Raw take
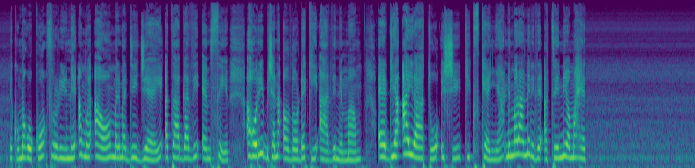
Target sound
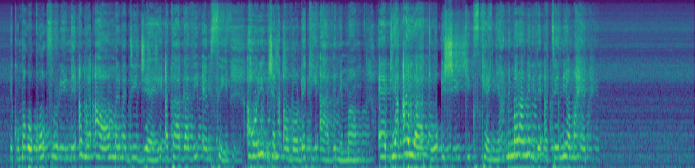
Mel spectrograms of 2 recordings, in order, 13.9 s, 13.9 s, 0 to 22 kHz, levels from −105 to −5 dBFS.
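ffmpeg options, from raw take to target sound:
-filter_complex "[0:a]equalizer=f=740:w=5.4:g=7,aecho=1:1:6.2:0.93,aeval=exprs='0.376*(cos(1*acos(clip(val(0)/0.376,-1,1)))-cos(1*PI/2))+0.0841*(cos(2*acos(clip(val(0)/0.376,-1,1)))-cos(2*PI/2))':c=same,acrossover=split=270|1200[a][b][c];[c]aexciter=amount=3.8:drive=7.1:freq=3k[d];[a][b][d]amix=inputs=3:normalize=0,aecho=1:1:109|137|271:0.168|0.141|0.188,volume=-2.5dB"

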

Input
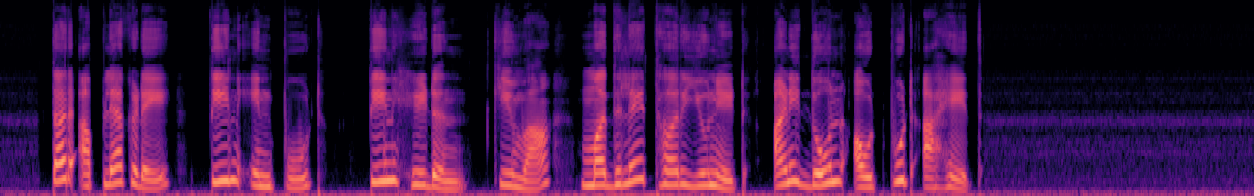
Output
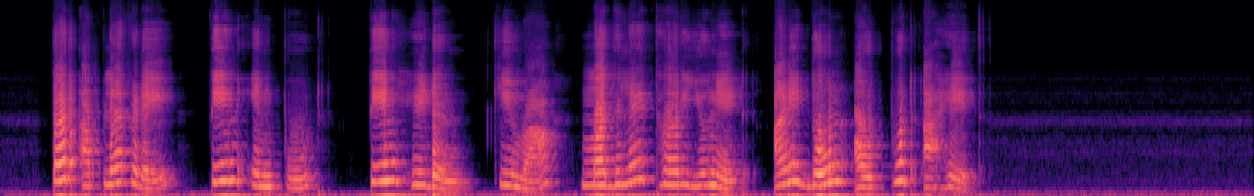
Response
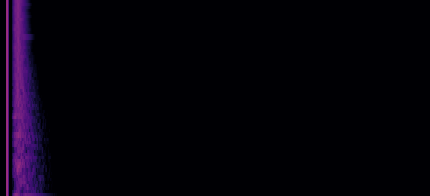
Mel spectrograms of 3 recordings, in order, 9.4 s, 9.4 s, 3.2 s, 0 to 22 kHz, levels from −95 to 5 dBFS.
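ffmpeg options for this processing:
-filter_complex "[0:a]aeval=exprs='clip(val(0),-1,0.0531)':c=same,aecho=1:1:27|76:0.398|0.178,asplit=2[a][b];[1:a]atrim=start_sample=2205,asetrate=70560,aresample=44100[c];[b][c]afir=irnorm=-1:irlink=0,volume=-8.5dB[d];[a][d]amix=inputs=2:normalize=0,aeval=exprs='0.596*(cos(1*acos(clip(val(0)/0.596,-1,1)))-cos(1*PI/2))+0.0944*(cos(3*acos(clip(val(0)/0.596,-1,1)))-cos(3*PI/2))':c=same,volume=2.5dB"

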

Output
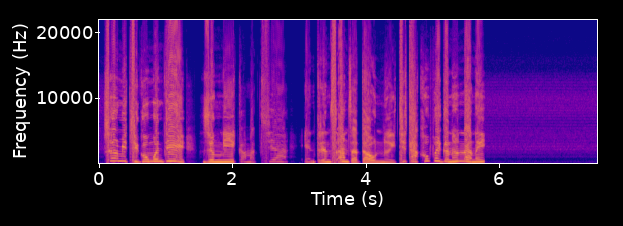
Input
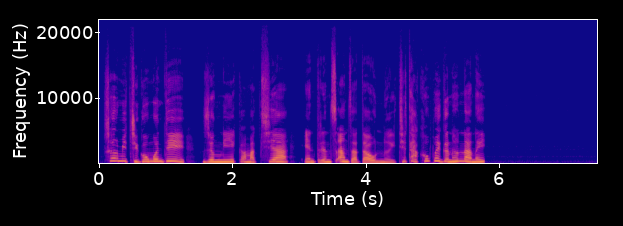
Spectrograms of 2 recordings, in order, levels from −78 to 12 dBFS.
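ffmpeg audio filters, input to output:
-filter_complex "[0:a]acrossover=split=180|1700[a][b][c];[c]aeval=exprs='0.188*sin(PI/2*10*val(0)/0.188)':c=same[d];[a][b][d]amix=inputs=3:normalize=0,asettb=1/sr,asplit=3[e][f][g];[e]atrim=end=2.124[h];[f]atrim=start=2.12:end=3.22,asetpts=PTS-STARTPTS,afade=t=in:d=0.004:c=qsin,afade=t=out:st=1.096:d=0.004:c=qsin,acompressor=threshold=-31dB:ratio=4[i];[g]atrim=start=3.216[j];[h][i]acrossfade=d=0.004:c1=hsin:c2=qsin[k];[k][j]acrossfade=d=0.004:c1=qsin:c2=hsin,volume=2dB"

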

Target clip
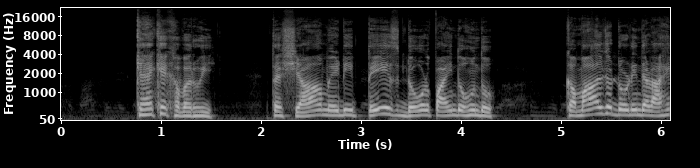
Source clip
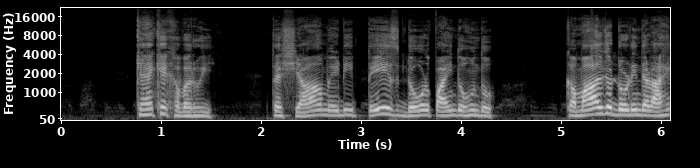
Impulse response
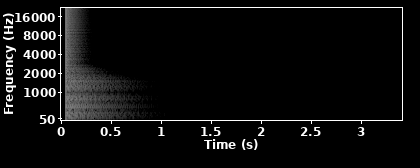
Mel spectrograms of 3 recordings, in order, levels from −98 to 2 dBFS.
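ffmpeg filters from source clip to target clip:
-af "acompressor=threshold=-26dB:ratio=5"

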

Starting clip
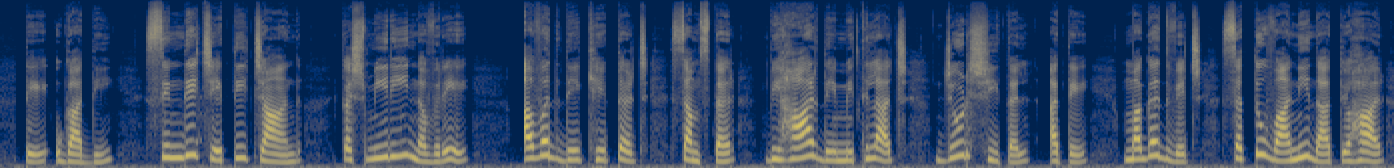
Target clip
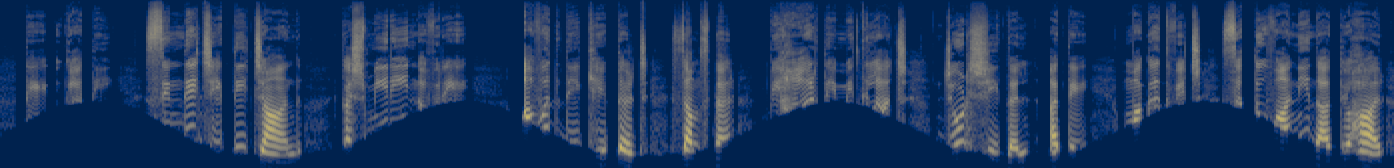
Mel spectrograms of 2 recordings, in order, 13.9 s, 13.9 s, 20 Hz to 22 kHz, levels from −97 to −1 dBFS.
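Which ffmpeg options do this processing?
-filter_complex "[0:a]asettb=1/sr,asplit=3[a][b][c];[a]atrim=end=6.264[d];[b]atrim=start=6.26:end=7.69,asetpts=PTS-STARTPTS,afade=t=in:d=0.004:c=qsin,afade=t=out:st=1.426:d=0.004:c=qsin,adynamicsmooth=sensitivity=6:basefreq=4.1k[e];[c]atrim=start=7.686[f];[d][e]acrossfade=d=0.004:c1=hsin:c2=qsin[g];[g][f]acrossfade=d=0.004:c1=qsin:c2=hsin,afftfilt=real='re*gte(b*sr/1024,370*pow(1900/370,0.5+0.5*sin(2*PI*0.27*pts/sr)))':imag='im*gte(b*sr/1024,370*pow(1900/370,0.5+0.5*sin(2*PI*0.27*pts/sr)))':win_size=1024:overlap=0.75,volume=-3dB"

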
